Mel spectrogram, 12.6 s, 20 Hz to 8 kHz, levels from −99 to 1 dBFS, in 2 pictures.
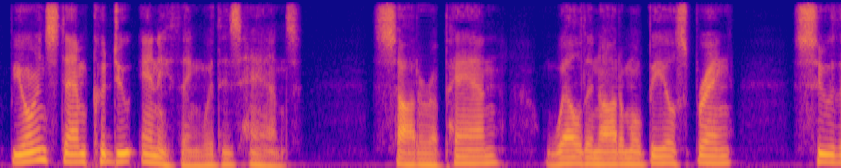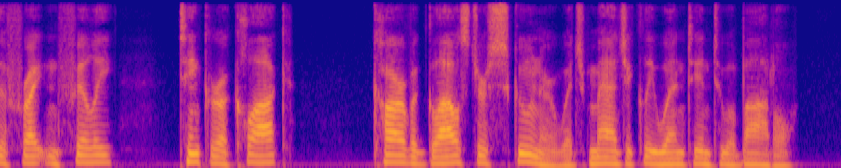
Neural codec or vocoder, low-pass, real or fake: codec, 16 kHz in and 24 kHz out, 1 kbps, XY-Tokenizer; 7.2 kHz; fake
